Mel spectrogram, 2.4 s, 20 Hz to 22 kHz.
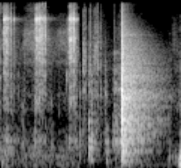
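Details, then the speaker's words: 2002 Alpina B10 V8S (BMW E39 Touring), 306,000 km: AC belt removed and the pulley spun by hand gives rough grating bursts and a ratchety rasp instead of a smooth spin; worn pulley bearing, pulley shot. "you can get the belt off that's the AC belt the pulley shot"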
